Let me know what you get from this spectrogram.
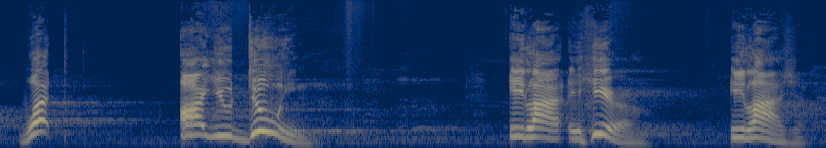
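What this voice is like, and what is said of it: Stress placed on the word what. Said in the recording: “the accent is on what”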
